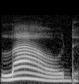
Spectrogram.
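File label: "loud", spoken word; Princess and the Pea; SoftKey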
